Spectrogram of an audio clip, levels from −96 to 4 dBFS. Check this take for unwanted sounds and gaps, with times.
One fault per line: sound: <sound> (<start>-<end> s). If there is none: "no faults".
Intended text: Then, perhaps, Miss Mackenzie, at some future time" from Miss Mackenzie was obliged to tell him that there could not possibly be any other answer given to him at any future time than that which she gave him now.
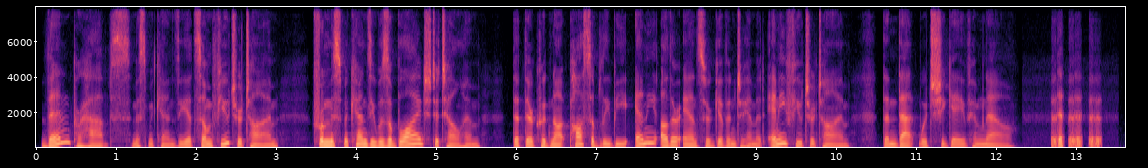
sound: laugh (12.7-13.3 s)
